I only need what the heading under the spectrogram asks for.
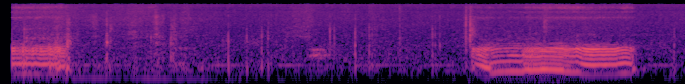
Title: my dog snoring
